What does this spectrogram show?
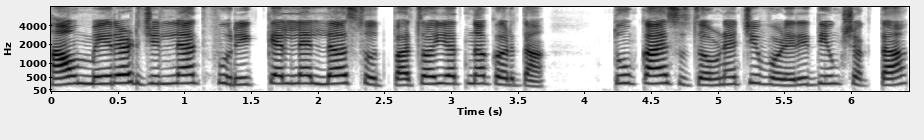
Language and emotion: Goan Konkani, neutral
